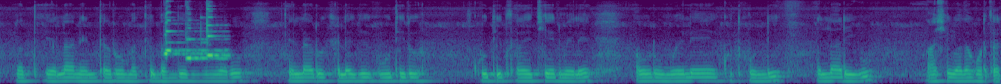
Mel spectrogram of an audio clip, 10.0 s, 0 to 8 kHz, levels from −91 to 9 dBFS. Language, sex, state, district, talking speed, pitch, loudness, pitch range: Kannada, male, Karnataka, Dakshina Kannada, 110 wpm, 125 Hz, -32 LUFS, 120-130 Hz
